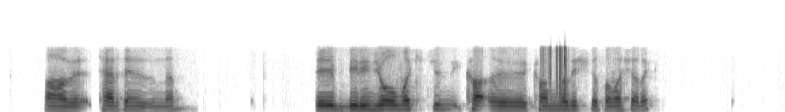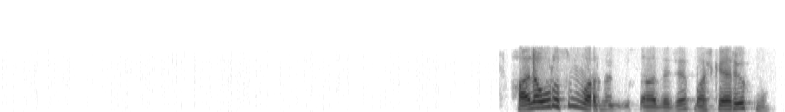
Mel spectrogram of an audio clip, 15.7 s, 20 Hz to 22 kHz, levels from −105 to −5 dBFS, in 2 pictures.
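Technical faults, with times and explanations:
5.40 to 5.66 s, bit errors on a digital phone line: a quarter-second patch of crackle lies over the speech as flipped bits corrupt single samples, at a rough error rate of 0.4 percent. Hits landing on the sign or upper bits of the logarithmic code give sharp ticks.
13.15 to 13.22 s, wireless microphone noise hit: a brief burst of static swishes over the speech for about 60 ms. The radio signal from the FM microphone has faded as reflections cancelled, so receiver noise rose.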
